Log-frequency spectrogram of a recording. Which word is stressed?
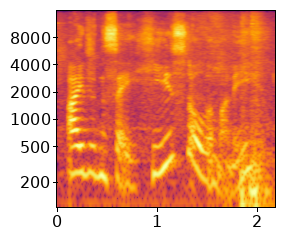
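he. The word 'he' carries the main stress. Someone else took it. "Somebody else must have taken it, not him"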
